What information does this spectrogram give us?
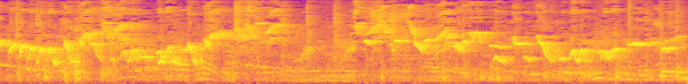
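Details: One-year-old White-rumped shama in its first sparring with a neighbouring shama: busy, jumbled song of quick rising and falling whistles and chips, dipping quiet for a moment near the middle before resuming.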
